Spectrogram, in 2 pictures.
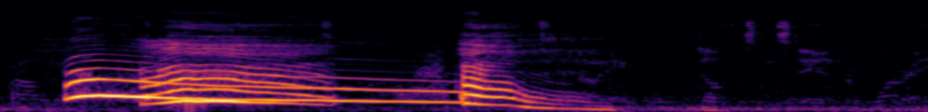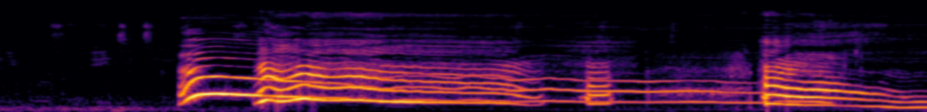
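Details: Howling dog in two loud bouts, each starting with a sharp upward yelp, then a sustained tone gently falling in pitch, punctuated by brief breaks and wavering, with a quiet pause between bouts.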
